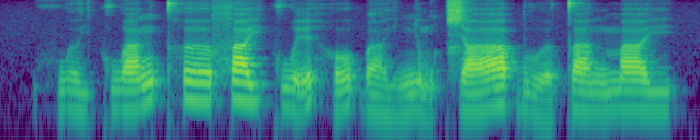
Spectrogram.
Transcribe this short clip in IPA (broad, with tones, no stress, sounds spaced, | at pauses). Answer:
h w ə̤˨˩ j k w a˨˦ ŋ t̪ʰ əː˧ f a˧ j k w ḛ˧˥ h o˨˦ ɓ a̤˨˩ j ɲ ə̰˧˨ m t͡ɕ aː˨˦ ɓ u˧˩ ə̯ t̪ a˧ n m a˧ j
